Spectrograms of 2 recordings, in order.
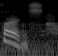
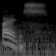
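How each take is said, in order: First: The word begins with a th sound. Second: The word begins with a plain t sound. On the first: The speaker calls it right. "Ini juga bacanya thanks" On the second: The speaker calls it wrong. "bukan thanks"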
